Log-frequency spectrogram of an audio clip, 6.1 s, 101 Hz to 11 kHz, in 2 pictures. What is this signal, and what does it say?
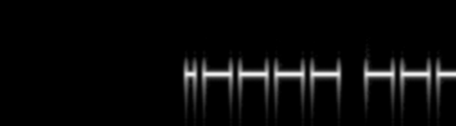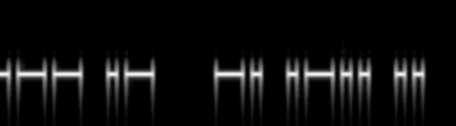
Morse code, heard as a keyed tone, about 20 wpm, 700 Hz. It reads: 10A NLI
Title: Field Day Exchanges Encore - 20wpm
